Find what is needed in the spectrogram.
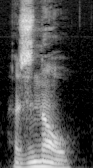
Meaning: again, anew
- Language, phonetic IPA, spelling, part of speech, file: Belarusian, [znou̯], зноў, adverb, Be-зноў.ogg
